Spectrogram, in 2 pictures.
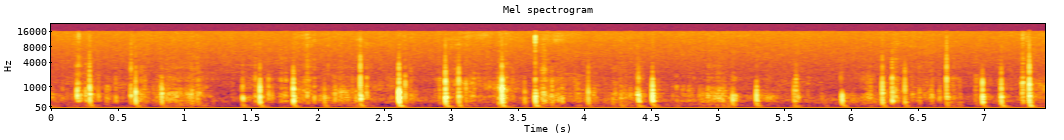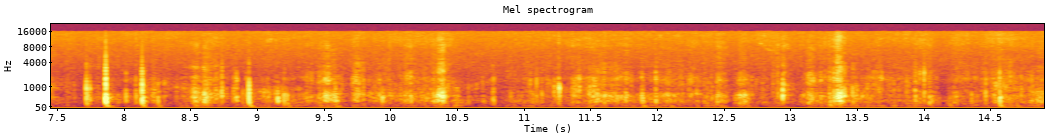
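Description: Fingertips with long nails dig into and rub coarse white salt crystals in an open, small plastic tub full of salt. The result is a quiet, steady granular crunching and rustling, dotted with many sharp, brief crackles and clicks with a bright edge.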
